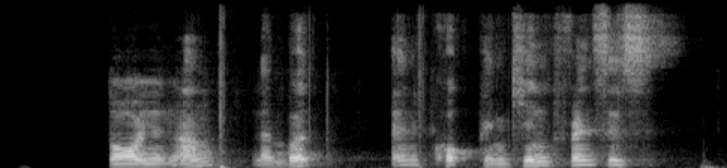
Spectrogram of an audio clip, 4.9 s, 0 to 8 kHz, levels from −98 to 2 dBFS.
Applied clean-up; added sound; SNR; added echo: neural mask model DeepFilterNet 3.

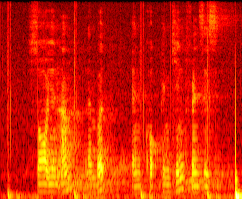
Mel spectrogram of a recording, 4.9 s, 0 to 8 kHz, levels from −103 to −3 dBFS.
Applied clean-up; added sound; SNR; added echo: none; Crackle; -5 dB; reverberation time 2.0 s.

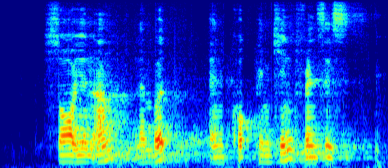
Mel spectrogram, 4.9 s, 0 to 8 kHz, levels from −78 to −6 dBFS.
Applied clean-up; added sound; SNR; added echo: neural separator model SepFormer DNS4.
